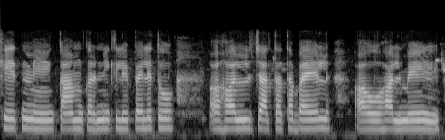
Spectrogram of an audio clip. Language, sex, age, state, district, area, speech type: Hindi, female, 30-45, Uttar Pradesh, Bhadohi, rural, spontaneous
